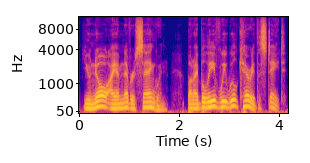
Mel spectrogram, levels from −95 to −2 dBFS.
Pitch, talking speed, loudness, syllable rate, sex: 130 Hz, 200 wpm, -16 LUFS, 5.7 syllables/s, male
